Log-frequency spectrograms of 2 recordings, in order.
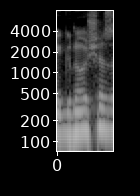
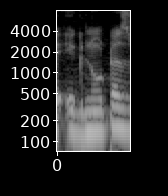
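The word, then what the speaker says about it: Ignotus: अब हालांकि फ्रेंच में तो टी का श बन जाता है तो ये इग्नोशियस हो जाता है, लेकिन अगर इंग्लिश या हिंदी की बात करें तो ये इग्नोटस बनता है। तो प्रोनाउंसिएशंस डिफरेंट हो सकते हैं एज पर द लैंग्वेज, तो आप अपने अकॉर्डिंग इसे समझ सकते हैं।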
